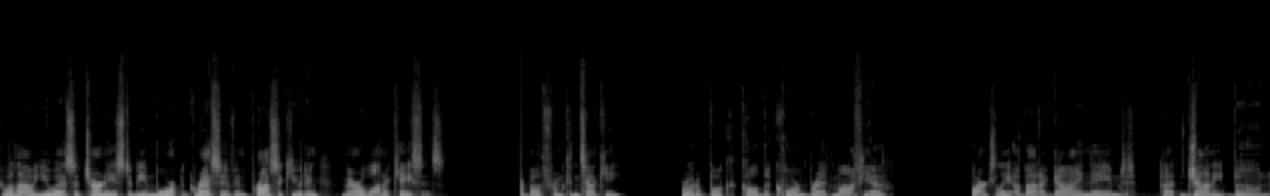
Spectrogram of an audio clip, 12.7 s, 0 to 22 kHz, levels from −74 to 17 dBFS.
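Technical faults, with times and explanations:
4.89 s, 6.49 s and 9.41 s, clipped start after a pause: speech resumes abruptly after "in prosecuting marijuana cases" and elsewhere, missing about 0.3 s each time, because the output device was slow to wake from silence.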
